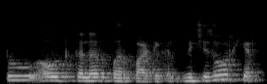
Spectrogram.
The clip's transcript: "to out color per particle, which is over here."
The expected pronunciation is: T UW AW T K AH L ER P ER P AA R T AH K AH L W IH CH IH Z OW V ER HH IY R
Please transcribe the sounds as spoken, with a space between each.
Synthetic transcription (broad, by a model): T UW AW T K AH L ER P ER P AA R T AH K AH L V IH CH IH Z OW V ER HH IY R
